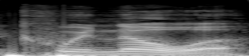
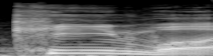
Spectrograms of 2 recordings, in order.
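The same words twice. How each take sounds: First: The first syllable sounds like quin. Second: The first syllable sounds like keen. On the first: The speaker calls it right. "It's quite clearly quinoa" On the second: The speaker calls it wrong. "It's not quinoa"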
